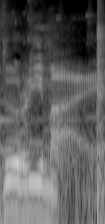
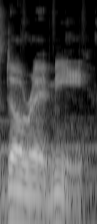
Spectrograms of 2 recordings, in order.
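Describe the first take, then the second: First: It does not sound like the musical notes. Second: It sounds like the musical notes do-re-mi. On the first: The pun is hidden. "say it in a way that doesn't immediately give away the pun" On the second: The pun is obvious. "I'm sure it's Do-Re-Mi"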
